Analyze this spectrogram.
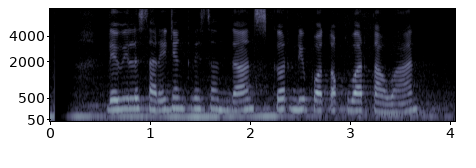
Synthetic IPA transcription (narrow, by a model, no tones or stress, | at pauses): dɛwiləsaɾid͡ʒɨŋkɾist̪əndanskɨrdipɔt̪ɔkwart̪awan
